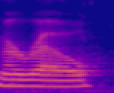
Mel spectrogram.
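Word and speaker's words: Miroth: He murders a mother, 38-year-old Evelyn Moreau. Or it's spelled Maroth, but I believe it's pronounced Moreau.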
